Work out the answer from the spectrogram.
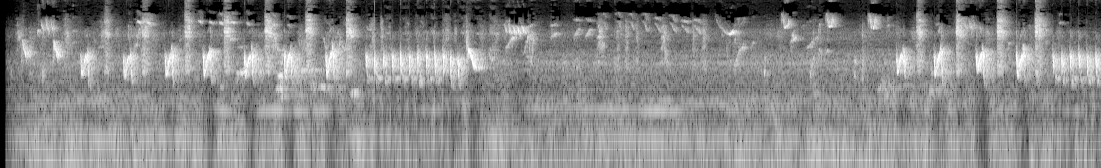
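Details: A thrush nightingale (Luscinia luscinia) singing indoors at home gives loud, varied phrases of rapid repeated notes, rich whistles and chattering trills, with brief pauses, over a faint steady indoor hum.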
